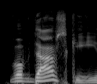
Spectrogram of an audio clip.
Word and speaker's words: Voevodsky: Voevodsky is his name, because I mispronounced it the first time, studied the effects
